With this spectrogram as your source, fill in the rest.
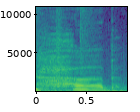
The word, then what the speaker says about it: herb: Thing is, though, I have to say, why don't you pronounce the H in herb?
